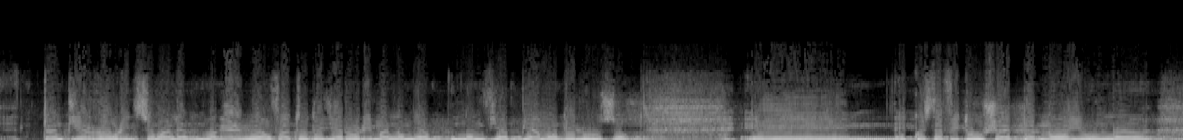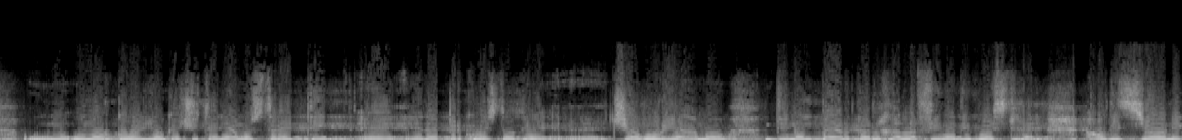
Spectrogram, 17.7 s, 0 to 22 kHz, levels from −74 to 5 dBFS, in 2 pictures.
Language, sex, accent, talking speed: Italian, male, native, 160 wpm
